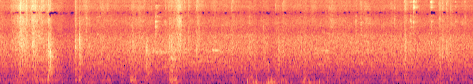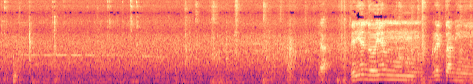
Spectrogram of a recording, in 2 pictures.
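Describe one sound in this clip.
Wooden boards clatter and knock as a man handles them.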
